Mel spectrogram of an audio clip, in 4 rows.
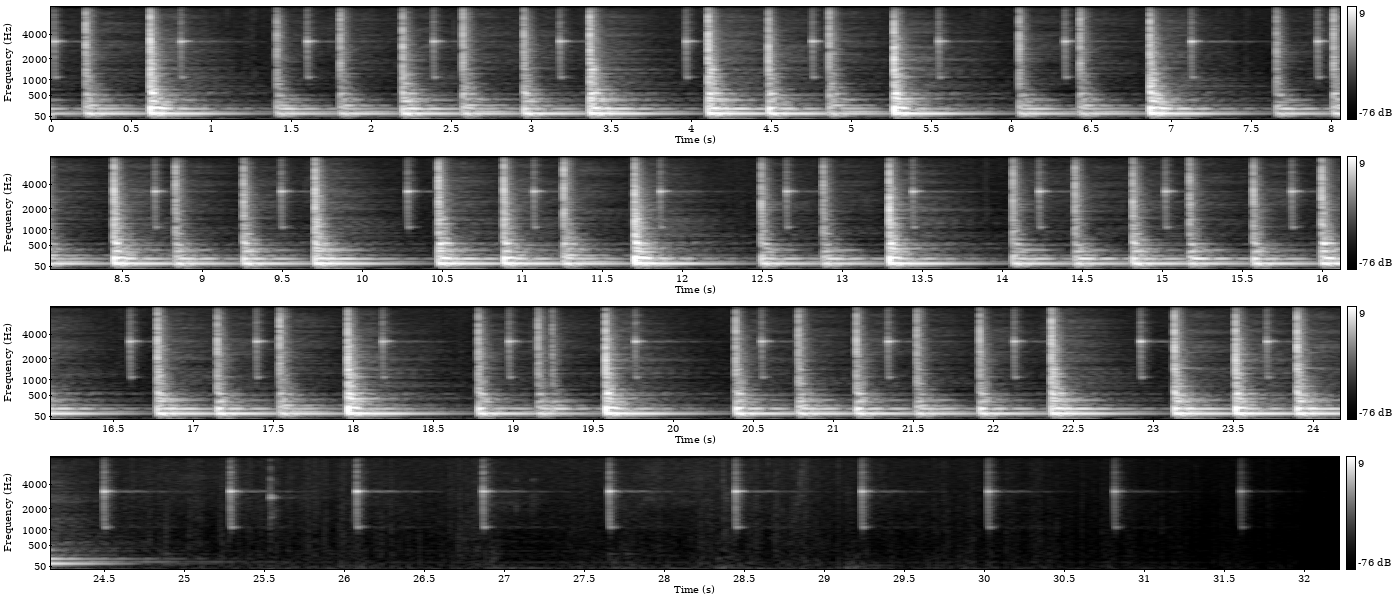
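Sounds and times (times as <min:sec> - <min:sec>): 
daiko drums: 0:00.0 - 0:24.5.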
